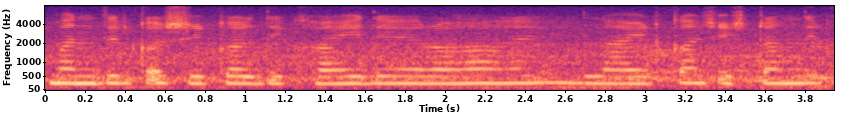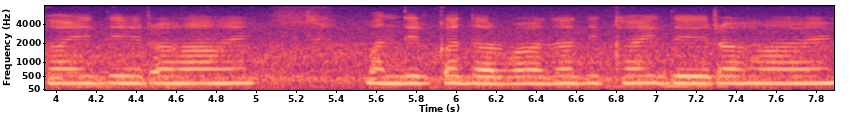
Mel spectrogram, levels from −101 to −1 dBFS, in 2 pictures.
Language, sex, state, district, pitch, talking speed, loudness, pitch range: Hindi, female, Chhattisgarh, Bilaspur, 255 Hz, 160 wpm, -15 LUFS, 245-255 Hz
